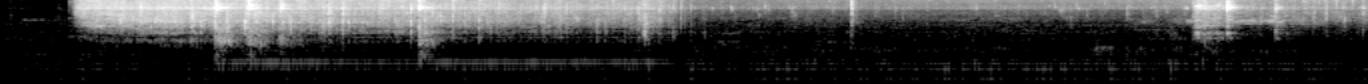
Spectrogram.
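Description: Ginger, garlic and chillies hit hot oil in a pan for chilli paneer, bursting into a loud, steady sizzle that slowly settles into a softer crackle, with brief clinks of stirring.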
